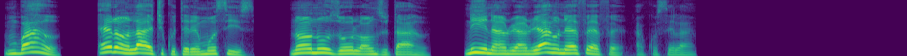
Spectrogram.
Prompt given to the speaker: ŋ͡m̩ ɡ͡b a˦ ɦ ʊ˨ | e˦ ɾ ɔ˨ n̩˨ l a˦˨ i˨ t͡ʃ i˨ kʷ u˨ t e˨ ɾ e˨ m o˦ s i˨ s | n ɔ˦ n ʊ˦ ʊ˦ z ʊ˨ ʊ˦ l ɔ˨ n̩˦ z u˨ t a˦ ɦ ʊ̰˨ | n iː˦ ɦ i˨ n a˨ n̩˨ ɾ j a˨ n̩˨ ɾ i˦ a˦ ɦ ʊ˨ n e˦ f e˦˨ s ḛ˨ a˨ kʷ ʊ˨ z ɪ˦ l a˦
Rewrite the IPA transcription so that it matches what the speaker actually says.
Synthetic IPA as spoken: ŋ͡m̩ ɡ͡b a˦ ɦ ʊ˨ | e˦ ɾ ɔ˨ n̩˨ l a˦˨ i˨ t͡ʃ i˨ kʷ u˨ t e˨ ɾ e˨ m o˦ s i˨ s | n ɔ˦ n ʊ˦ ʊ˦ z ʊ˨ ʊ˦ l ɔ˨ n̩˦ z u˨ t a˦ ɦ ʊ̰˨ | n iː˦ ɦ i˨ n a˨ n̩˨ ɾ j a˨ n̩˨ ɾ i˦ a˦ ɦ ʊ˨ n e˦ f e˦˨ f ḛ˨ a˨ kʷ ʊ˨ s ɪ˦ l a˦

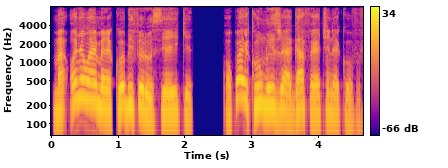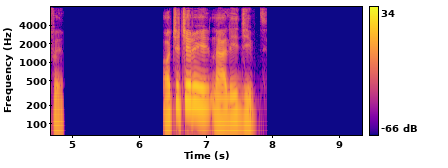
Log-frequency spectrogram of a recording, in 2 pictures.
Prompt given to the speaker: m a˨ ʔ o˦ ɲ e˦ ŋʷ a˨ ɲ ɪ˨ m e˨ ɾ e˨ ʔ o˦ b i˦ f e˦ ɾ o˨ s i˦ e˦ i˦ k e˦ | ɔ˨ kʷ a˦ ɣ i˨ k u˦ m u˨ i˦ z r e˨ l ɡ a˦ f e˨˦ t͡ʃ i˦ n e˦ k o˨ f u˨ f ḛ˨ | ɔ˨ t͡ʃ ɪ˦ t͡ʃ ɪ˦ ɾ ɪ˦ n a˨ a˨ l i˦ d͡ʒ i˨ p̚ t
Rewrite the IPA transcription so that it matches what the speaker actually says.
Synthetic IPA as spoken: m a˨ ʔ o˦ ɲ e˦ ŋʷ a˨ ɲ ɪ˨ m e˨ ɾ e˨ k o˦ b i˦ f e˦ ɾ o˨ s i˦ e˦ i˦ k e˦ | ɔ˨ kʷ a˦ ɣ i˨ k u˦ m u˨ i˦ z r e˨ l ɡ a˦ f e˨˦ t͡ʃ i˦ n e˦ k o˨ f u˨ f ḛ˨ | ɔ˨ t͡ʃ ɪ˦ t͡ʃ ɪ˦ ɾ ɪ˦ n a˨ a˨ l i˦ d͡ʒ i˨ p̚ t

